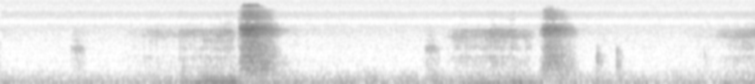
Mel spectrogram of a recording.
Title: The dog snores like a champ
